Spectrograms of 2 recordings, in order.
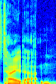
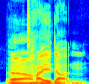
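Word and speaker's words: Tiadaghton: pronunciation is Tayadaten. Tayadaten.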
